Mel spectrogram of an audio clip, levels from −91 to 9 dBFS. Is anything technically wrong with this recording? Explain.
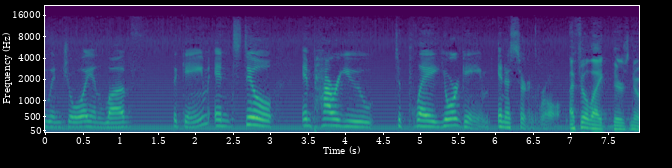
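Yes. A mains buzz runs through the whole speech clip. It sits roughly 20 dB below the speech. Switching spikes at twice the 60 Hz mains rate leak in, with harmonics reaching several kHz. The result is a steady, raspy buzz under everything.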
